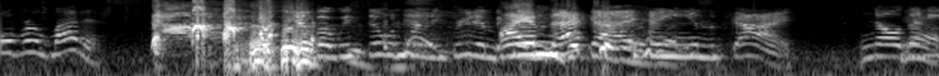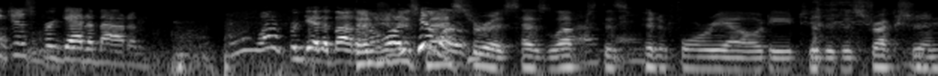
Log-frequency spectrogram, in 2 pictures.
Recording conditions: poor sound quality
